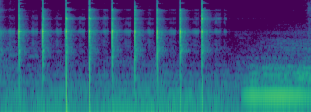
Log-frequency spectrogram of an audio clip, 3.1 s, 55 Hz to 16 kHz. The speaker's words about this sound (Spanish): Ya lo metemos o lo doblamos, recuerden que ya lo doblamos y buscamos la medida, si lo quieren al 7, al 8 y agarramos con el martillo y ya lo podemos ir golpeando hasta que dé, vamos a ponerlo al 8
